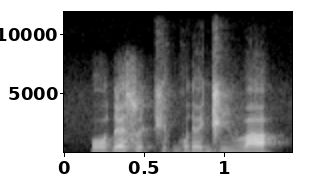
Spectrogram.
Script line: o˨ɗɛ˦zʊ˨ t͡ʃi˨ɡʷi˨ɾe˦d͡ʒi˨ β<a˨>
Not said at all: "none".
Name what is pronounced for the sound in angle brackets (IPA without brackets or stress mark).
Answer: a˨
